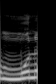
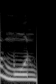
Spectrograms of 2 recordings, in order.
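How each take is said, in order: First: मुन with a short, quick u; wrong short vowel. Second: मून with a long oo; long vowel. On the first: Teacher showing learners the misreading, short u in मुन. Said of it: "इसको मुन नहीं पढ़ेंगे". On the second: Teacher giving the correct reading, long oo in मून. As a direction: hold the oo in मून. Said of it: "मून पढ़ेंगे". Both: Shown as a demonstration.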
